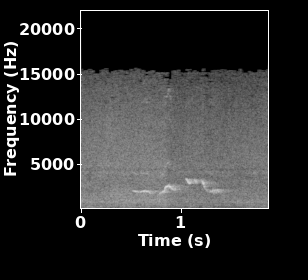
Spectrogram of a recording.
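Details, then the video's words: Orange-headed ground thrush song: a short run of clear whistled notes, slurring up and down, over a steady rushing background like running water. "Orange-headed ground thrush song"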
